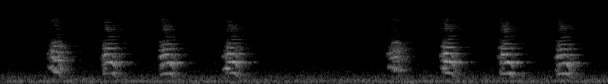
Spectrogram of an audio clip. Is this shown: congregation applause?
no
